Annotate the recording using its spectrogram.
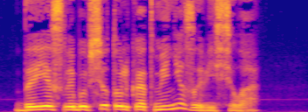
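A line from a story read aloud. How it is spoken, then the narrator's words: Grumbled. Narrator (Russian): пробурчал я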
